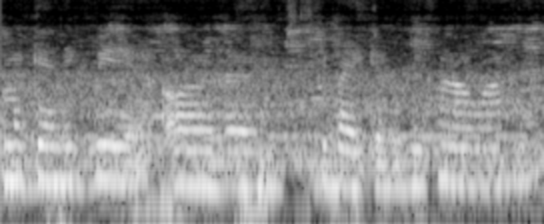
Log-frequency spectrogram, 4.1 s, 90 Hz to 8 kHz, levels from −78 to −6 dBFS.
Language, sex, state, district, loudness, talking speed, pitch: Hindi, female, Bihar, Gaya, -16 LUFS, 145 wpm, 205 Hz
